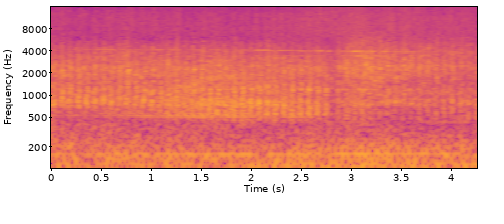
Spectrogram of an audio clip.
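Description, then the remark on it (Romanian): A police helicopter roars steadily for the whole stretch, its rotor beating in a fast, even chop over a deep engine rumble and broad whooshing noise, loud and without any voices. “Eu am să te ajut de aici, pentru că urmăresc la televizor transmisia din helicopterul poliției.”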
